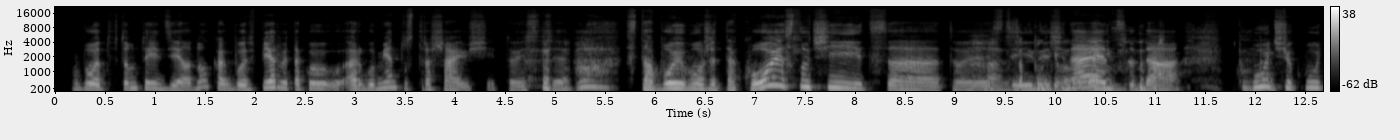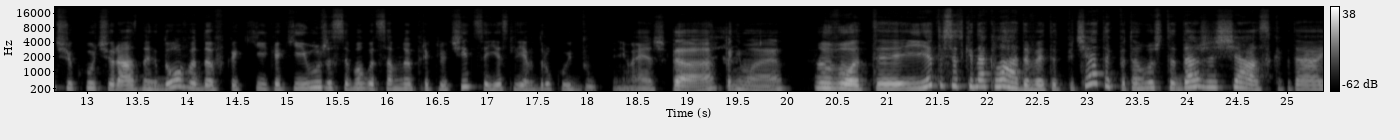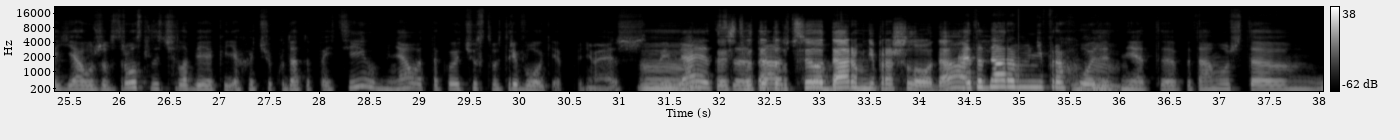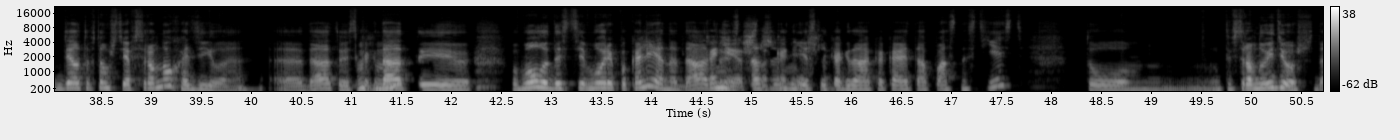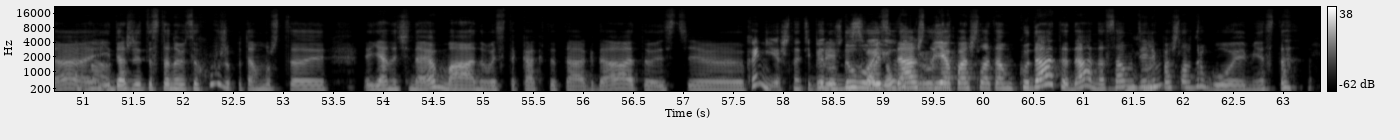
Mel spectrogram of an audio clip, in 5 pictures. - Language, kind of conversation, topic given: Russian, podcast, Как реагировать на манипуляции родственников?
- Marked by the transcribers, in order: chuckle; put-on voice: "А, с тобой может такое случиться"; laughing while speaking: "немножко"; tapping; other background noise; chuckle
